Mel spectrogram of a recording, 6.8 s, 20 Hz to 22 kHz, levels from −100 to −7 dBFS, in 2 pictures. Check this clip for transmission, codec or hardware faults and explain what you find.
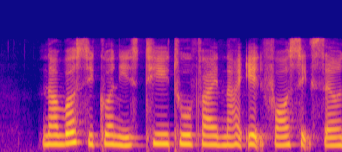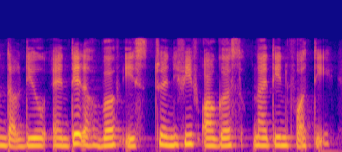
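I find no faults to report anywhere in the clip.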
